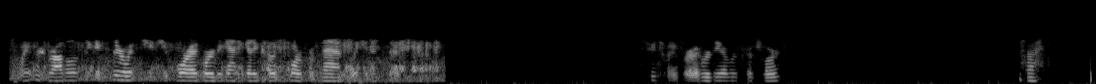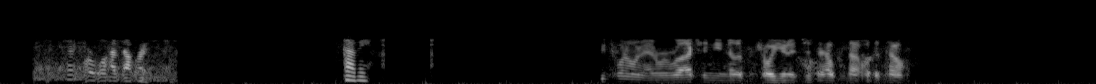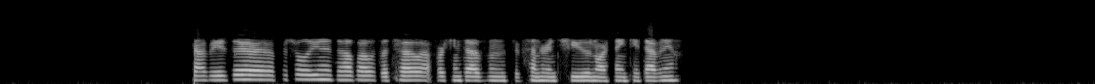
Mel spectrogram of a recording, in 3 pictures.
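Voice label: scanner, Phoenix Police Department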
